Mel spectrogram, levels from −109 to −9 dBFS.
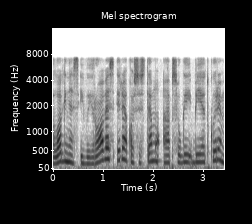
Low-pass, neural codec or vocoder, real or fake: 7.2 kHz; none; real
